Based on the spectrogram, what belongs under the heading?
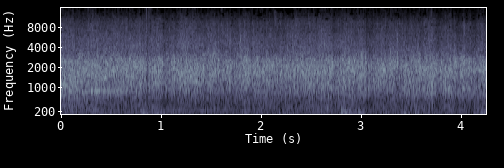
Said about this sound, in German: Ein Applaus für unseren Hund! Hund, Hund, Hund!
